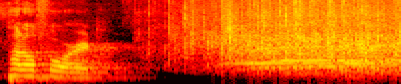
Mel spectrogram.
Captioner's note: applause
